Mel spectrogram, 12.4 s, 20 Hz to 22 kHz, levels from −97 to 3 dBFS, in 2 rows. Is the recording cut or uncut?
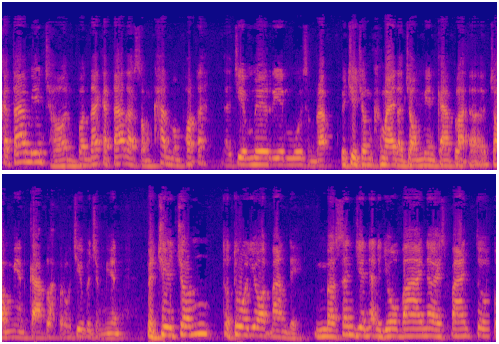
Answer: cut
